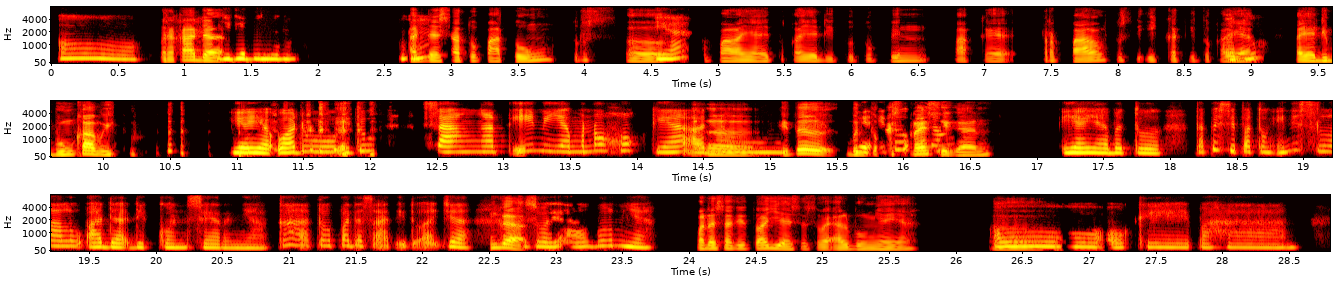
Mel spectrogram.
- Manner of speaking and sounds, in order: laugh
- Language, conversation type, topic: Indonesian, podcast, Konser mana yang paling berkesan untukmu?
